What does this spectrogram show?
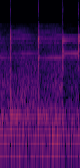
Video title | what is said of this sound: Viking Axe with Dereck Glaser at NESM | tapping these edges down that sounds solid it's not really moving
